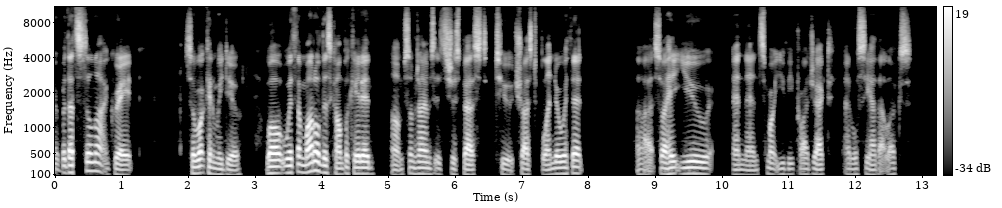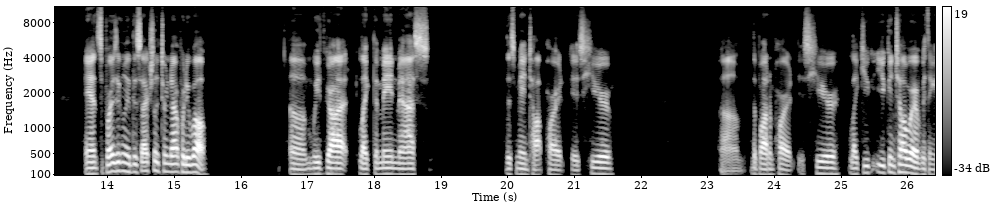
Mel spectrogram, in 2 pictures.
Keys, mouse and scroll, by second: 0.3 ctrl+z, 0.8 ctrl+z, 1.1 ctrl+z, 1.4 ctrl+z, 2.6 a, 2.8 a, 5.6 u, 17.7 Tab, 18.1 Tab.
